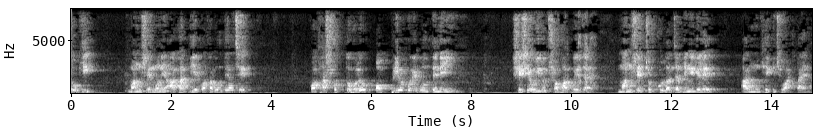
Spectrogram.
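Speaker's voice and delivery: ordinary delivery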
